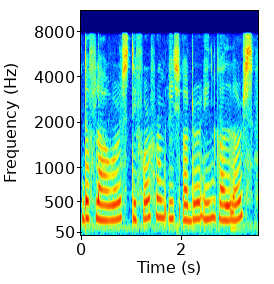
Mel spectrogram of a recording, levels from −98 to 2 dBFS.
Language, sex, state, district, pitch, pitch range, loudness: English, female, Assam, Kamrup Metropolitan, 245 Hz, 230-255 Hz, -16 LUFS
